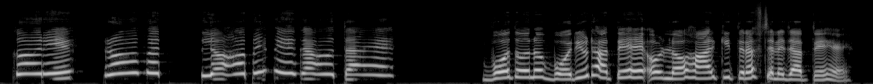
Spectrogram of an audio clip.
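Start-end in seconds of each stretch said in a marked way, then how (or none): 0.2-4.0 very high, soothing, consoling cartoon crow voice. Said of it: "एक जंगल में कौवा और कौवी रहते थे। वो दोनों बहुत ही लालची थे। / एक दिन कौवा और उसकी बीवी लकड़ियां काट रहे होते हैं तो उसकी बीवी कहती है".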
